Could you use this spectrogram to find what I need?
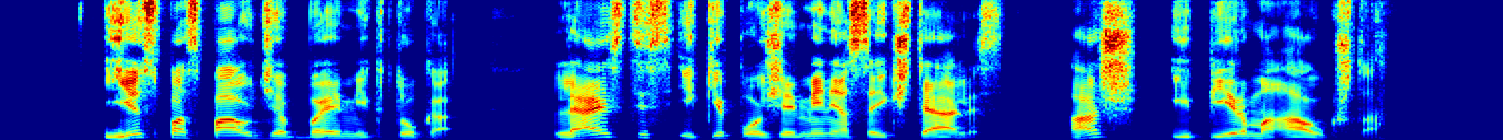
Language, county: Lithuanian, Kaunas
